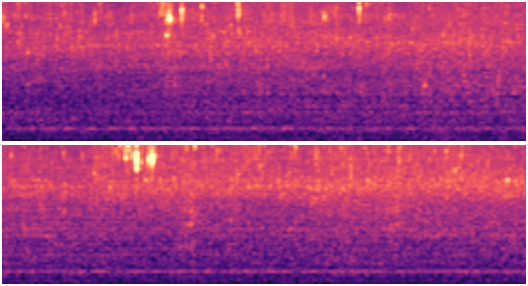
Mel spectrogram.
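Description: Moong dal batter balls deep-frying in oil at medium heat, a steady sizzle with a few short crackles, the sharpest about a second and a half in and around six and a half seconds, as more batter drops into the oil.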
